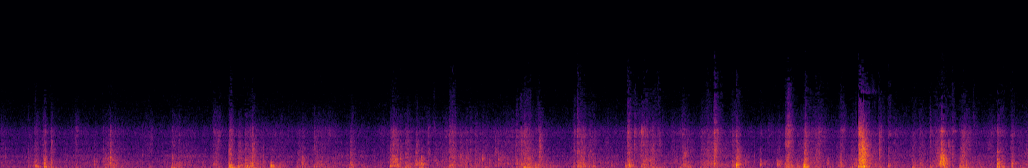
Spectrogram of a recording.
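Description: Footsteps crunching and scuffing over loose rock and gravel on a mine tunnel floor: an irregular series of crunches.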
